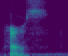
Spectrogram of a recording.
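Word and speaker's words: Pierce: She had one president, pronounce him Purse, and make the most of it, for better or worse.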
